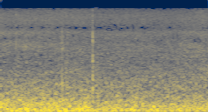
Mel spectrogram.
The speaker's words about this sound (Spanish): Oigan, me tuve que mover porque evidentemente Yemaya se emocionó tanto que el mar llegó a mí. Pero me encanta porque es la forma en la que Yemaya nos dice, te estoy limpiando y me llevo todo lo que ya no necesitas.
